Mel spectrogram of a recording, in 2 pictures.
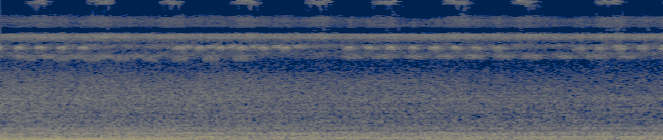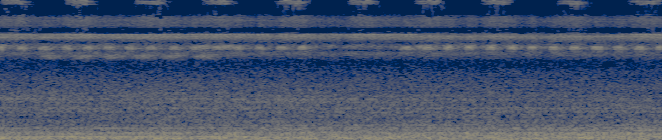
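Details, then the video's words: Summer night crickets giving continuous fast, evenly pulsed high chirps, with fainter still higher pulsing above and a low steady hum beneath. "여름밤 귀뚜라미 소리"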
